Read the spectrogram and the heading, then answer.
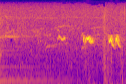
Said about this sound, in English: That's a robin! Right! I didn't know you were a bird expert. Robins have red tummies. We learned that in play school. He's looking for worms to eat.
